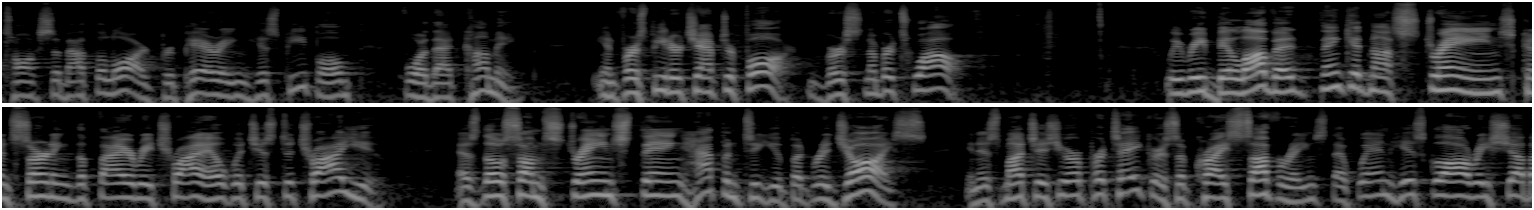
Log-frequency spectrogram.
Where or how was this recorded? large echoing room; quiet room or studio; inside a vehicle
large echoing room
